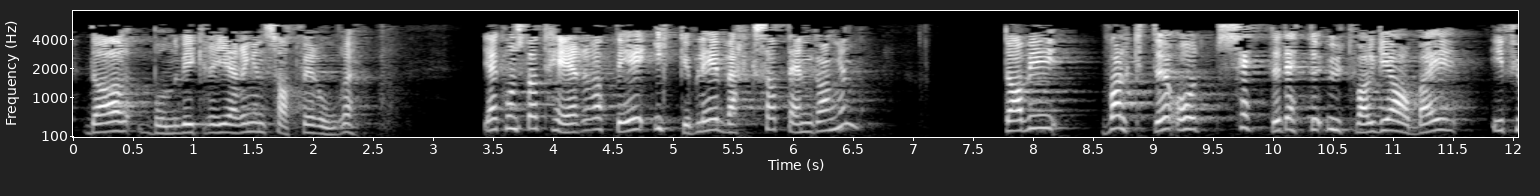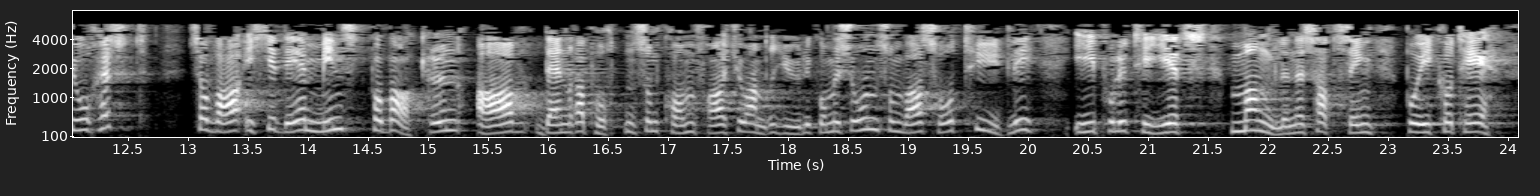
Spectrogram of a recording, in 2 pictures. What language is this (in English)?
Norwegian Bokmål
